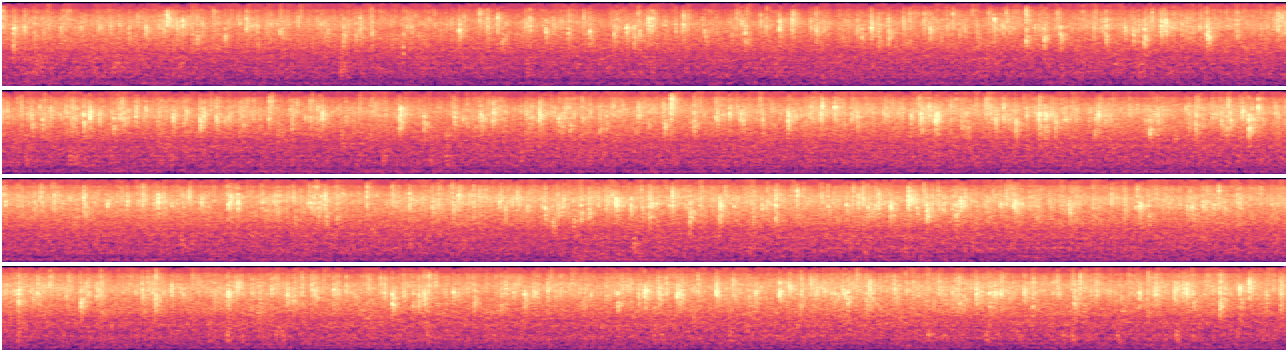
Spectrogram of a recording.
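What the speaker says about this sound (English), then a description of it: "And it's raining pretty good." Heavy, steady rain pours down during a severe thunderstorm, a dense unbroken hiss of drops pattering on surfaces close by, continuous and loud with no voices.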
